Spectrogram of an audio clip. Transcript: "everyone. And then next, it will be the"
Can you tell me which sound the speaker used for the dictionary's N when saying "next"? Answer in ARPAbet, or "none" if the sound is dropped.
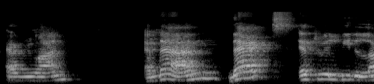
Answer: N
